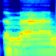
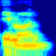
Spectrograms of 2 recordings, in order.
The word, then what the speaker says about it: Iman: It's spelt the same way as it is in Arabic, but we say Emon.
